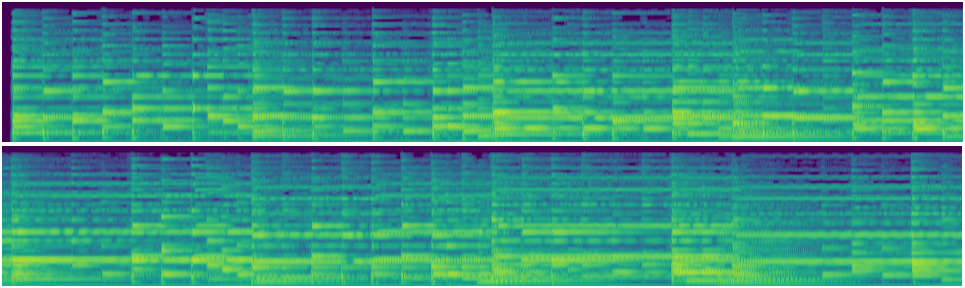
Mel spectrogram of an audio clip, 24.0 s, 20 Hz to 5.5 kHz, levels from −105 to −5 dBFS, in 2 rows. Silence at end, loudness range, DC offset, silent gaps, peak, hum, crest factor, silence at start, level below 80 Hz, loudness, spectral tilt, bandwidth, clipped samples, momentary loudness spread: 0 s; 3 LU; 0.8%; none; -8 dBFS; none; 16 dB; 0.1 s; -60 dBFS; -25 LUFS; -10.5 dB/octave; 4.8 kHz; under 0.1%; 7 LU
